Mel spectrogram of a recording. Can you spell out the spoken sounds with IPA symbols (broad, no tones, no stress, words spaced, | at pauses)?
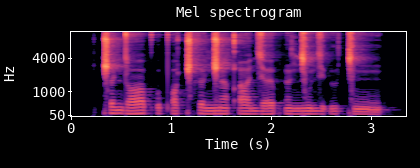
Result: ǁə ndɒː pʼopʼɒ ǁʰəːŋ͡ǁə̃ːɪ̯qʼɜːnzɜːp ʔə̃ːŋ͡ǀũnzɨ ʔɯːǀũː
